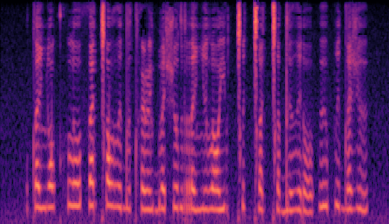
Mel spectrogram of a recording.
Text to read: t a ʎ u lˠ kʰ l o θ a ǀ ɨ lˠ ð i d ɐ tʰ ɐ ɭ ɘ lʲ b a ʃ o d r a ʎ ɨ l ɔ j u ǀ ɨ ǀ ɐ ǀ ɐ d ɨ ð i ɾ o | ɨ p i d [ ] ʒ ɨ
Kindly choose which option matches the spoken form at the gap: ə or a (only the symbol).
a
